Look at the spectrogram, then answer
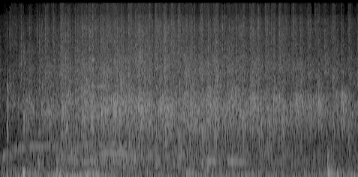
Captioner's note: audience applauding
